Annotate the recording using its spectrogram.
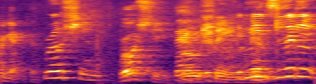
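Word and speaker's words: Róisín: Roshi.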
